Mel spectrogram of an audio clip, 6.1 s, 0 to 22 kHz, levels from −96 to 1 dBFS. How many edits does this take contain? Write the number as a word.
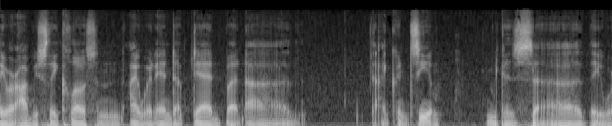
zero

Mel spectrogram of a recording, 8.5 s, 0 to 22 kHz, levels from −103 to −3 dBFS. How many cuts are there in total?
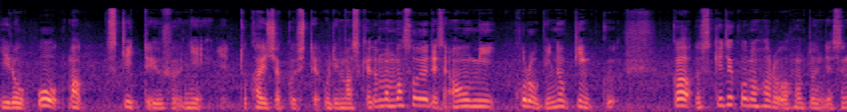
one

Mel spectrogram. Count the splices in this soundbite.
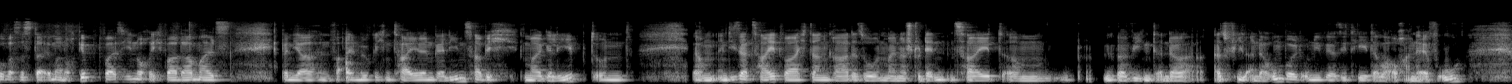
zero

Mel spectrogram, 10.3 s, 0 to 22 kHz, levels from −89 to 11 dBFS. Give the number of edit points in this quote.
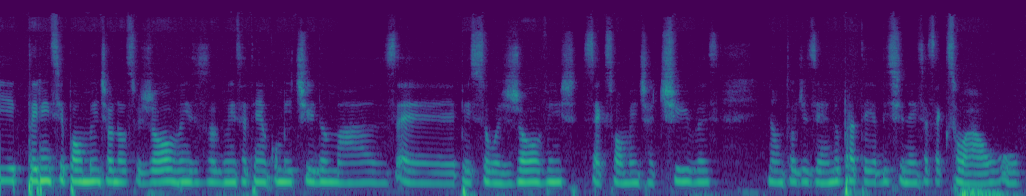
one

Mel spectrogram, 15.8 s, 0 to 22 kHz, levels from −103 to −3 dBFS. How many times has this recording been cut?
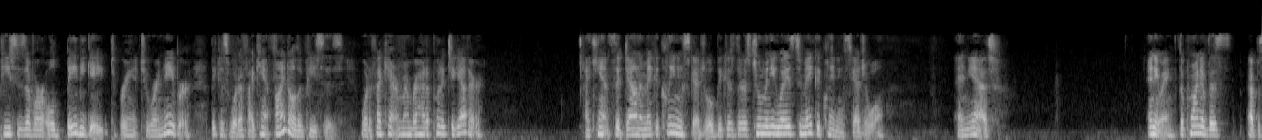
one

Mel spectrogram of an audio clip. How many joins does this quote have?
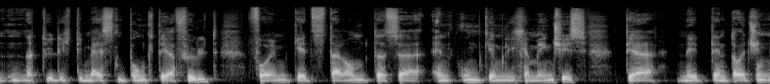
zero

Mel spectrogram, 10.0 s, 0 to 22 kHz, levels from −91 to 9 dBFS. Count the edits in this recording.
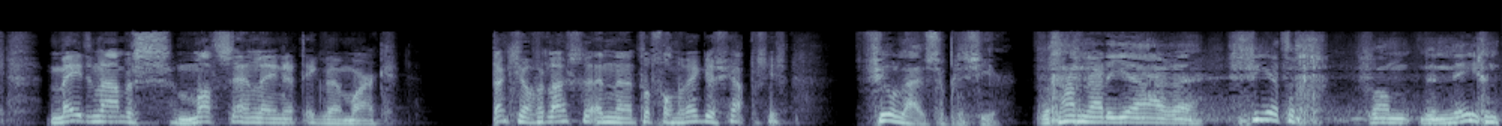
one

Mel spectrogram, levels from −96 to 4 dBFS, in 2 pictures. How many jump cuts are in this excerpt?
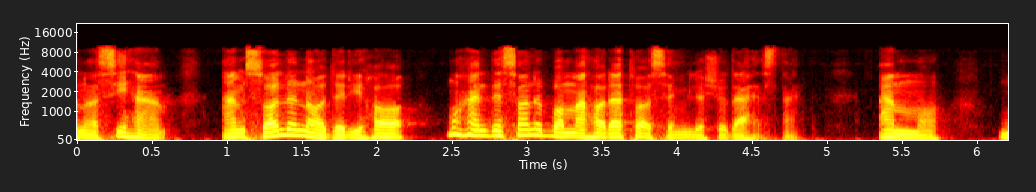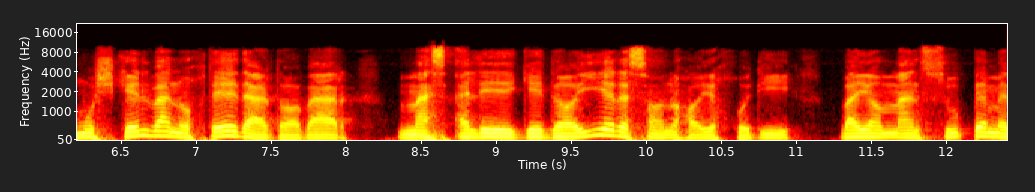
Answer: zero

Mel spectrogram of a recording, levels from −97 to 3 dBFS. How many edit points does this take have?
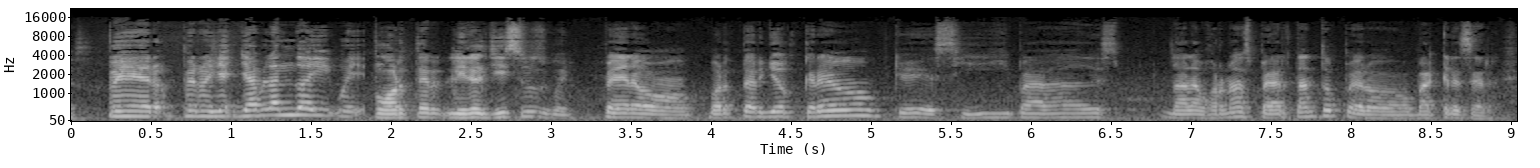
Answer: one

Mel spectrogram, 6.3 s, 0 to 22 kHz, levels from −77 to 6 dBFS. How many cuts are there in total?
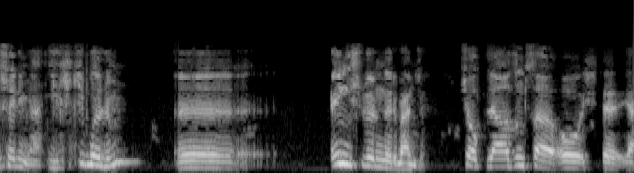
one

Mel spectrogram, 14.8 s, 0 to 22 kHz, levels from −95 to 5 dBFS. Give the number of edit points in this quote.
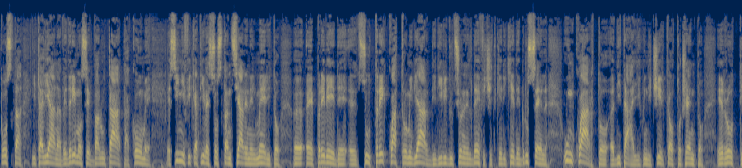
one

